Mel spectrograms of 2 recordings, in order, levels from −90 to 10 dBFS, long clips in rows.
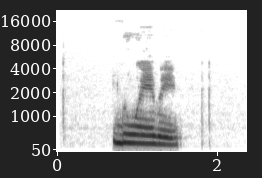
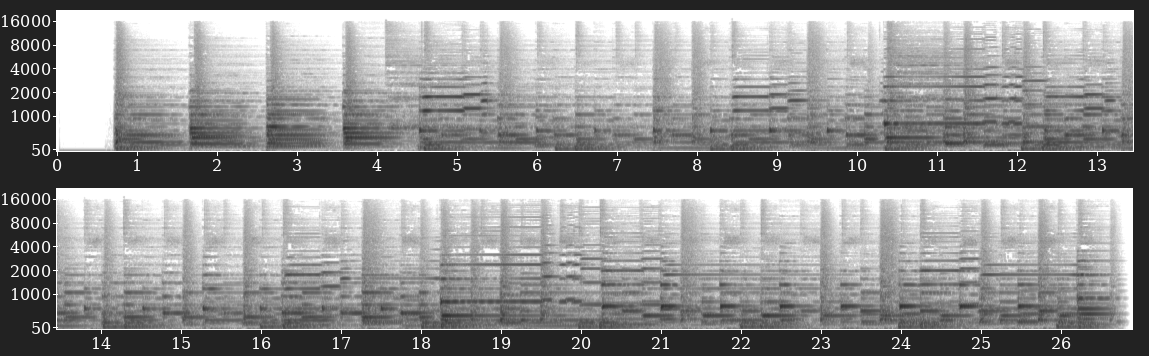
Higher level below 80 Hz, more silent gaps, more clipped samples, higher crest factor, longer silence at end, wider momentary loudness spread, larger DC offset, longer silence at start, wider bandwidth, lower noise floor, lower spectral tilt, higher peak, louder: second, -66 dBFS vs -34 dBFS; neither; neither; second, 14 dB vs 20 dB; first, 0.85 s vs 0.15 s; about the same, 7 LU vs 9 LU; second, under 0.1% vs 0.1%; about the same, 0.7 s vs 0.7 s; second, 5.2 kHz vs 16.5 kHz; second, -69 dBFS vs -86 dBFS; first, -8.5 dB/octave vs -5.5 dB/octave; about the same, -2 dBFS vs 0 dBFS; first, -12 LUFS vs -19 LUFS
